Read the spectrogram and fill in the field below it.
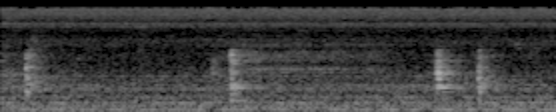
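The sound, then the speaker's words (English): A clock app on a phone ticks softly and steadily, a few crisp clicks roughly a second apart, the last two coming closer together, over a low, quiet background hum with no voices. “I do not have a mantle clock like the one the lovely Melaniac Potu happens to possess, so I have to make do with the next best thing”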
